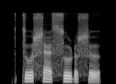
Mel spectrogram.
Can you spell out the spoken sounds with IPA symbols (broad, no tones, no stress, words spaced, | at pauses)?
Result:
tʊɬæ suɽʊ ɬə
